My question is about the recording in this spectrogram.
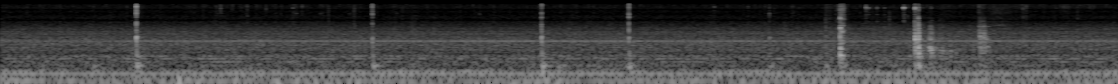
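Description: Light, sharp clicks of steel tweezers and small parts touching the metal plate of an automatic watch movement, a few scattered strikes with a quick cluster of clicks about eight to ten seconds in.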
